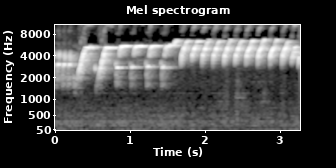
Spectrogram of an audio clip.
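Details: First-generation cross of a Spanish Timbrado canary with a wild-type canary, bred in 2015 to strengthen the line: buzzy descending notes give way to a fast rolling trill of bright repeated notes, about three per second.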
